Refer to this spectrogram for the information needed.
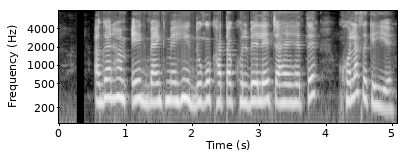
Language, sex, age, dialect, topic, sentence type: Magahi, female, 41-45, Northeastern/Surjapuri, banking, question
